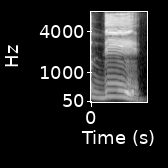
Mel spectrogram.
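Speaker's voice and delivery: "दी" with a long, held ee; drawn-out vowel. Shown as a demonstration. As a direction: stretch out the vowel of "दी". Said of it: "खींच खींच के पढ़ेंगे".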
